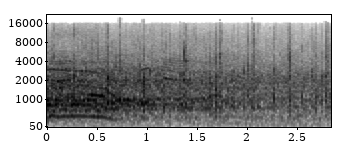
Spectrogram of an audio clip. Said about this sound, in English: See, I knew I love this church. And if you're one of the people who's not clapping right now, I have another picture to show you that is the patent of the toilet paper roll, and it clearly shows the toilet paper goes over, not under.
